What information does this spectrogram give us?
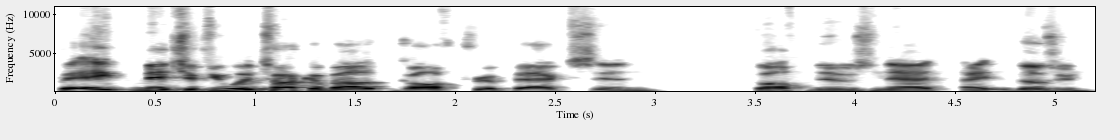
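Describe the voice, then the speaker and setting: A man hosting a golf podcast, chatting excitedly and restarting his sentences often. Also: a little high, measured pace. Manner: excited, talks in bursts with many restarts. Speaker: podcast host. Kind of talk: casual chat.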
